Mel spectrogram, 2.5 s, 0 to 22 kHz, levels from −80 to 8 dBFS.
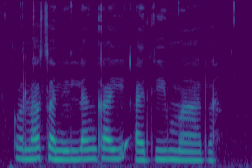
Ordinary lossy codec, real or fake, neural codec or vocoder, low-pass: none; real; none; none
